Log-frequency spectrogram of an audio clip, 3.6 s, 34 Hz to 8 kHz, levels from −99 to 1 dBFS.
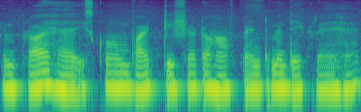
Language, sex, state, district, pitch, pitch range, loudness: Hindi, male, Bihar, West Champaran, 110 Hz, 105-115 Hz, -18 LUFS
